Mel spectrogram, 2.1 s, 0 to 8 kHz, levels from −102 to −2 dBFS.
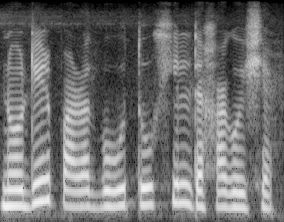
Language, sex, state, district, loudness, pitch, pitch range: Assamese, female, Assam, Kamrup Metropolitan, -14 LUFS, 220 Hz, 210-235 Hz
